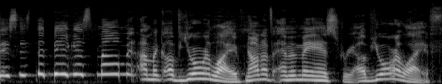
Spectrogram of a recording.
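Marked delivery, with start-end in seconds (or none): 0.0-1.4 mock very high, weepy, teary crying voice. Mocking Ronda Rousey's speech to a silent crowd: mock-crying Ronda Rousey impression. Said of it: "She's like crying. She's like".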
